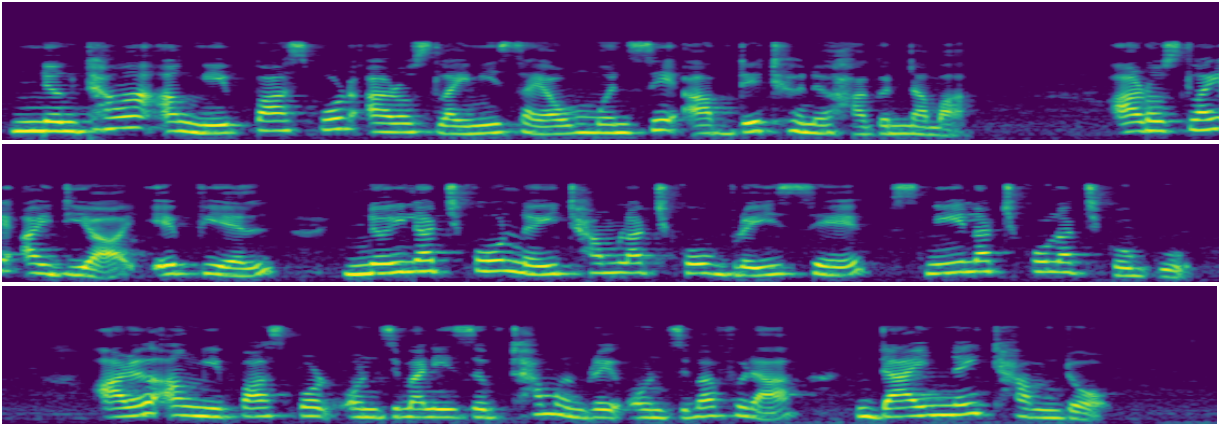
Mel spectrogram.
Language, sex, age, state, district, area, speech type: Bodo, female, 18-30, Assam, Baksa, rural, read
